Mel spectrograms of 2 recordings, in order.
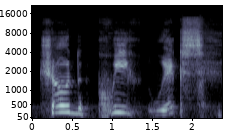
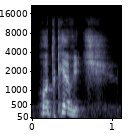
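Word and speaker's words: Chodkiewicz: Now, it looks like it's pronounced chi wix, which is not. It's Polish. So, of course, that's pronounced hotic.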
